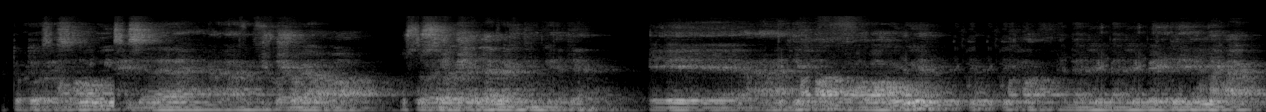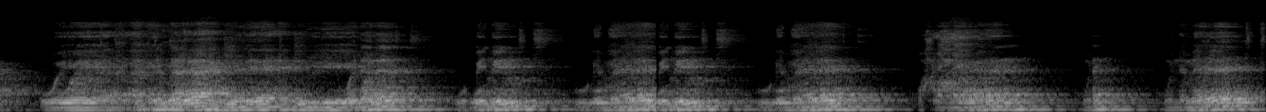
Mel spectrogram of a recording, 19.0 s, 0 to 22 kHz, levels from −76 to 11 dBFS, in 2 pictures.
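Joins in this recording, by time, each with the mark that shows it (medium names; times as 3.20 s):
0.85 s: sound stops dead
7.31 s: repeat of the last 0.25 s
8.34 s: repeat of the last 0.28 s
14.41 s: repeat of the last 1.37 s
17.69 s: repeat of the last 0.61 s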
